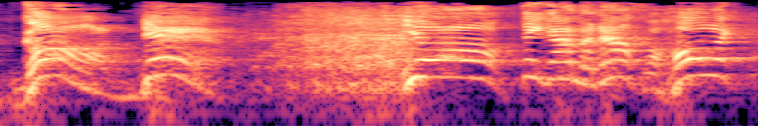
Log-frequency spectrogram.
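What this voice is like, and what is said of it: Shouted line in Texas drawl. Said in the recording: “in that Texas drawl. He yelled out”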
